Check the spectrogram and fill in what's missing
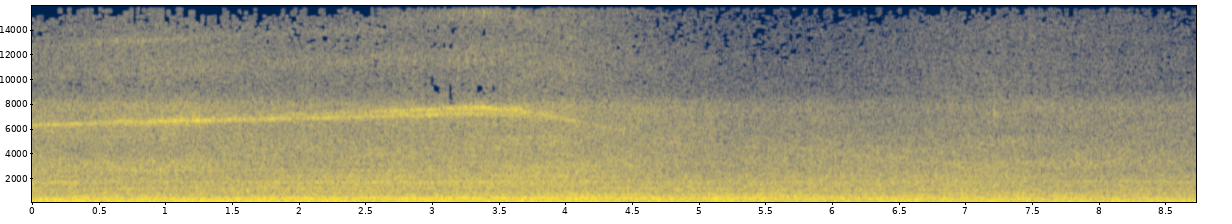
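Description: An East Midlands Railway train departs Nottingham station, a steady loud rumble of engines and wheels with a whining tone that fades, while a person talks over it.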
